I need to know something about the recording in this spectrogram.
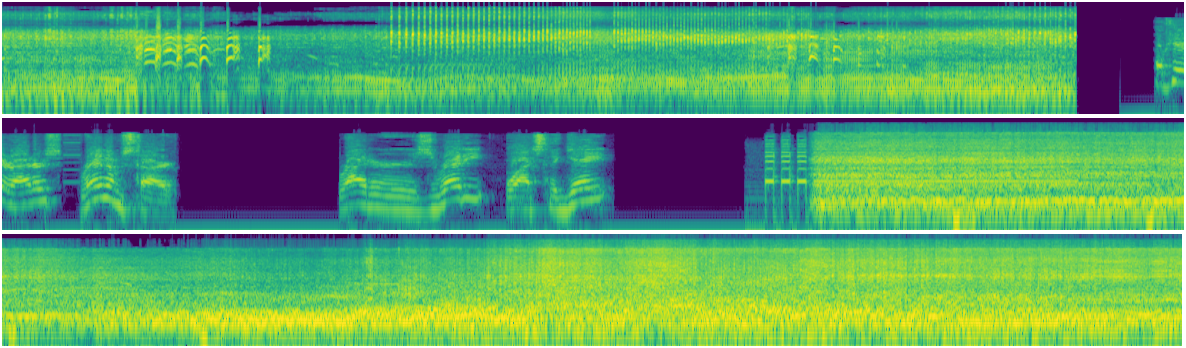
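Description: Motorcycle engines rev and roar close by.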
